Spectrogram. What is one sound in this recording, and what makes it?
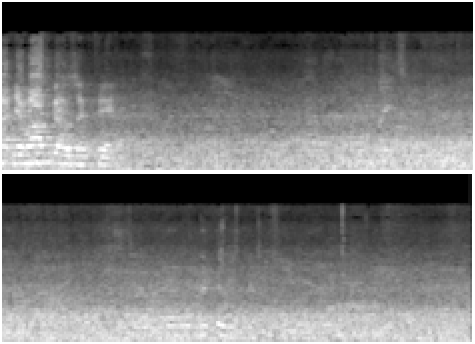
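An elderly man speaks steadily into a microphone in a large echoing hall.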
